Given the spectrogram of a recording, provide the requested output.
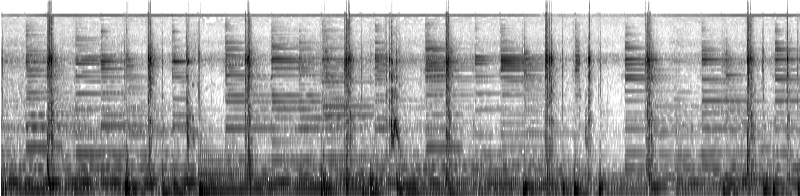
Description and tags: GREEN Mixdown
A collection of samples/loops intended for personal and commercial music production. For use
All compositions where written and performed by
Chris S. Bacon on Home Sick Recordings. Take things, shake things, make things.
bass, percussion, rock, indie, acapella, whistle, Indie-folk, original-music, loops, guitar, drums, free, drum-beat, synth, melody, Folk, piano, samples, loop, looping, acoustic-guitar, beat, voice, sounds, vocal-loops, harmony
